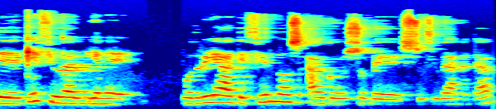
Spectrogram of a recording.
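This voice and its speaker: With a Chinese accent, a woman speaks at a very slow pace and a fairly high pitch. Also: big swings in loudness. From China, Qingdao. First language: Chinese (speaking Spanish). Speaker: student interviewer. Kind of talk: interview.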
